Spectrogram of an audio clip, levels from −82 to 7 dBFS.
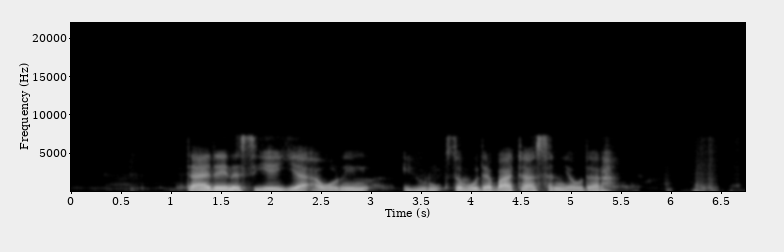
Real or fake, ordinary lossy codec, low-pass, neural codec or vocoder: fake; AAC, 48 kbps; 7.2 kHz; codec, 16 kHz, 0.9 kbps, LongCat-Audio-Codec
